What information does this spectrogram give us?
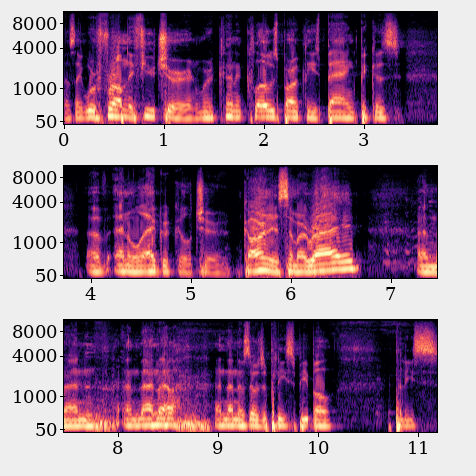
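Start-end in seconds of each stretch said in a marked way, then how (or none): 0.2-6.7 put-on American accent. Retelling a speech given as an agent from the future: american accent. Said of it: "I did an American accent".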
